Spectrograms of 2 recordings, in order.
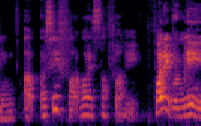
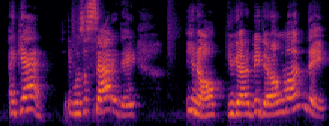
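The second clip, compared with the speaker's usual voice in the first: raised, loud retold insistence; urgent agent; 6 semitones higher, 6 dB louder than usual. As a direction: press the point like an agent. Retold agent's urgent booking call.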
